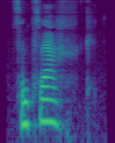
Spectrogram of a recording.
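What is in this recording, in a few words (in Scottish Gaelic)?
"santsneachd", Scottish Gaelic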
